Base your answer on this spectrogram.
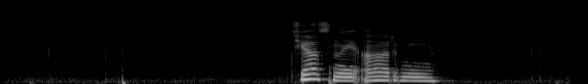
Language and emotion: Russian, sad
